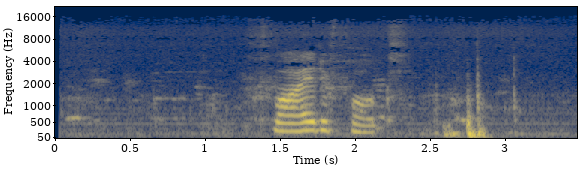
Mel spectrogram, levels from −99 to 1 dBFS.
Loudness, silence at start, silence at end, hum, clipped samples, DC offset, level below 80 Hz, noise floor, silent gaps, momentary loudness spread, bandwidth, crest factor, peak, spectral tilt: -20 LUFS; 0.1 s; 0.4 s; none; under 0.1%; under 0.1%; -46 dBFS; -47 dBFS; none; 25 LU; 13 kHz; 20 dB; -2 dBFS; -8 dB/octave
